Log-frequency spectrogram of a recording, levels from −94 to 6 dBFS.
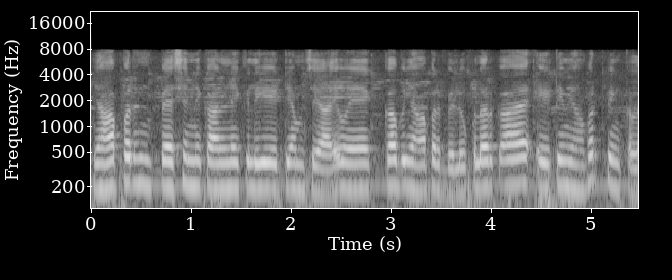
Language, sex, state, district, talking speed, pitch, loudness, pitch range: Hindi, male, Haryana, Charkhi Dadri, 275 wpm, 195 Hz, -17 LUFS, 185-205 Hz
